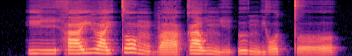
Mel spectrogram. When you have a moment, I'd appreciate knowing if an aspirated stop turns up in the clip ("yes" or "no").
no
